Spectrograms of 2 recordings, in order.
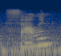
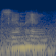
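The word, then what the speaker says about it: Samhain: Isaac uh just as a reminder this is pronounced Sinn not samen I know it's uh spelling is really strange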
